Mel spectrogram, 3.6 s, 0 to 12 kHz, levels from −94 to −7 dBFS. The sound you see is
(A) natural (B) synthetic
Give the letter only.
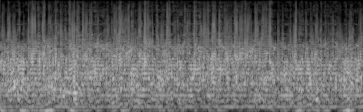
B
